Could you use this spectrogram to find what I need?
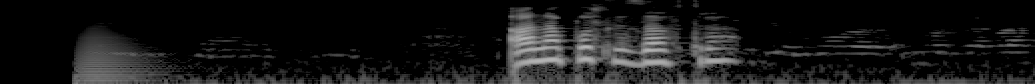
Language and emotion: Russian, neutral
